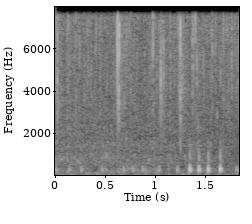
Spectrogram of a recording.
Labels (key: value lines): label: biophony, pulse
recorder: SoundTrap 500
